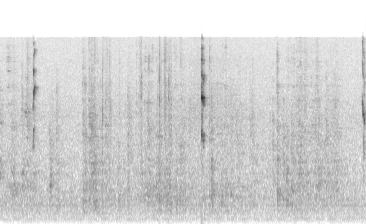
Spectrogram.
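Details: Rosy-faced lovebird kept as a pet giving a few sharp, high chirps spaced seconds apart, the loudest near the start, middle and end, over soft scratchy patter and faint town noise.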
